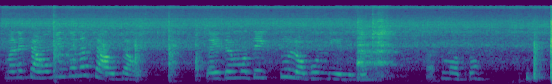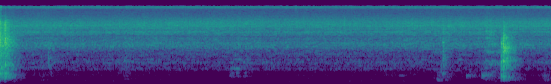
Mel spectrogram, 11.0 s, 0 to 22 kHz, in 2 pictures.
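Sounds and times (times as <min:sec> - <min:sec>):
vegetables sizzling in a frying pan: 0:00.0 - 0:11.0.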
